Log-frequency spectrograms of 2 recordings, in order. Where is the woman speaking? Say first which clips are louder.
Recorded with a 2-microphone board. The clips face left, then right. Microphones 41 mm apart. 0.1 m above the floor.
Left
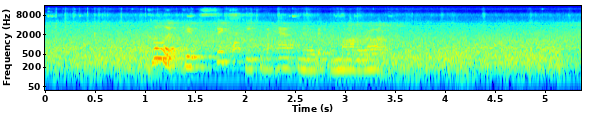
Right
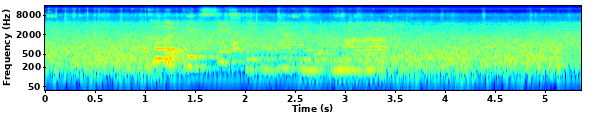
Left 4 dB; 55° left (ahead or behind), 2.5 m.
